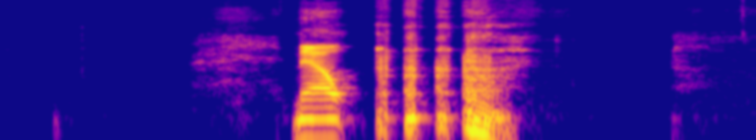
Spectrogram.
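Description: A man speaks up close into a microphone in short, emphatic bursts.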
